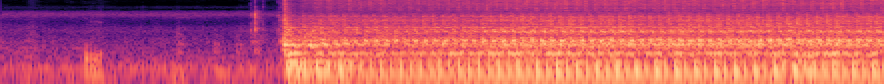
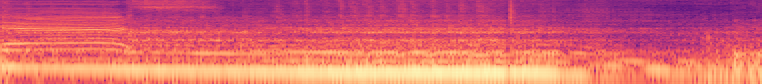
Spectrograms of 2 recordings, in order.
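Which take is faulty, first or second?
first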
